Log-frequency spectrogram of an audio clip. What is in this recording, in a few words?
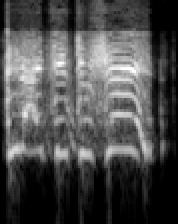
aircraft destroyed mood high, speech fr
